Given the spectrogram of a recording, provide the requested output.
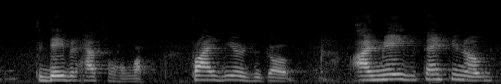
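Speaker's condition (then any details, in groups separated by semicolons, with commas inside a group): Cerebral palsy; talking slightly affected, speech therapy, former frequent stutter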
